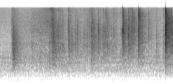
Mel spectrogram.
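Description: A long, worn steel motorcycle O-ring roller chain is held up by hand and lowered in a pile onto a Tyvek sheet on the floor. Its links clink and rattle against each other in about six bright, jangling bursts as it settles. The last burst is the sharpest before the chain comes to rest.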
